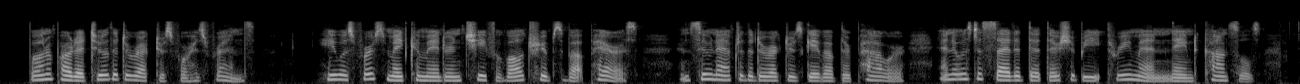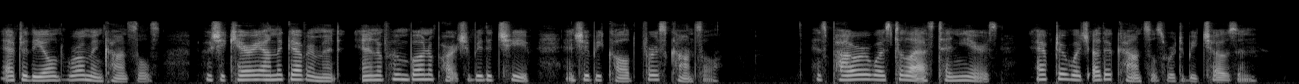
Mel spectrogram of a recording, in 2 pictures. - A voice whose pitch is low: No, high, 200 Hz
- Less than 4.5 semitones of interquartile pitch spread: Yes, average, 3.4 semitones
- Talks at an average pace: Yes, average, 190 wpm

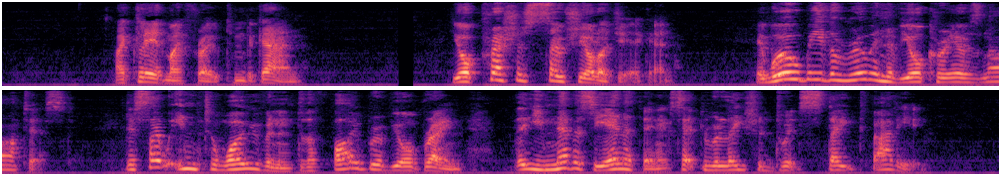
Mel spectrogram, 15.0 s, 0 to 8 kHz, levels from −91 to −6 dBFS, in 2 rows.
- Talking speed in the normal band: Yes, average, 170 wpm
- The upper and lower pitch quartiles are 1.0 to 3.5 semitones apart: No, average, 5.1 semitones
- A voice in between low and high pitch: Yes, medium, 170 Hz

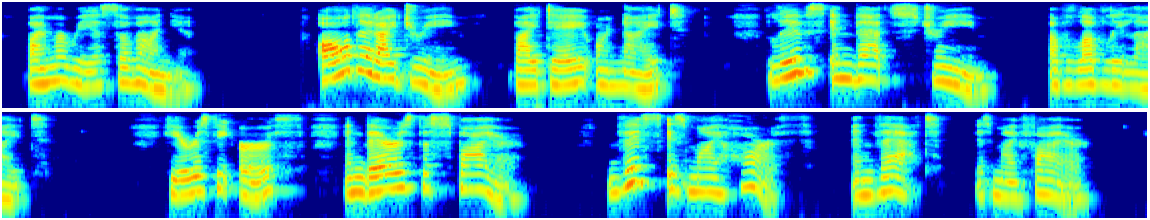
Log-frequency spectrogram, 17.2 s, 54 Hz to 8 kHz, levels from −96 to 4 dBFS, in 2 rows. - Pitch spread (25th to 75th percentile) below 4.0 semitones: No, average, 5.2 semitones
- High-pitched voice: No, medium, 175 Hz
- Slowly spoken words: Yes, slow, 130 wpm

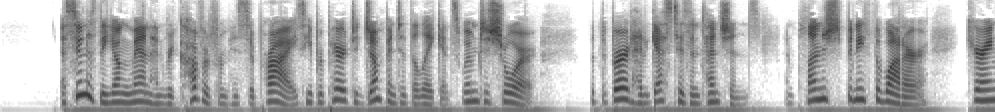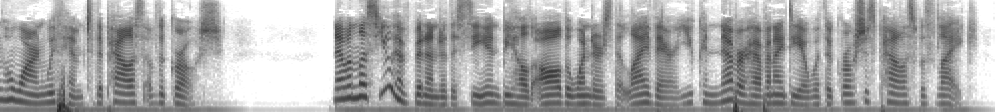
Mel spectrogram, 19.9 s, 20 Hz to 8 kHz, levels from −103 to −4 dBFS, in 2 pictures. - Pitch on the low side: No, medium, 185 Hz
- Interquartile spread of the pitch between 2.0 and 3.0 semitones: No, average, 4.5 semitones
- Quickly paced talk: Yes, fast, 215 wpm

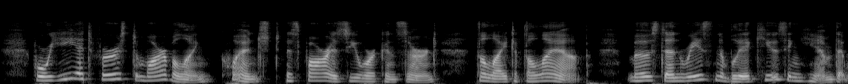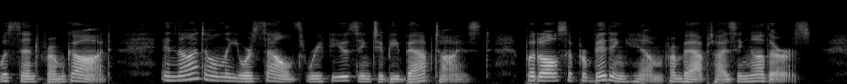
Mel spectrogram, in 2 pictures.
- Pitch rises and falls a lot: Yes, wide, 6.1 semitones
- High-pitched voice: No, medium, 150 Hz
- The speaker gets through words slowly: No, average, 145 wpm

